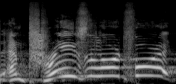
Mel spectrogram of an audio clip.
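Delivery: preacher voicing Paul's exultant praise for his sufferings; joyful praise. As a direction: lift it up like a shout of joy.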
